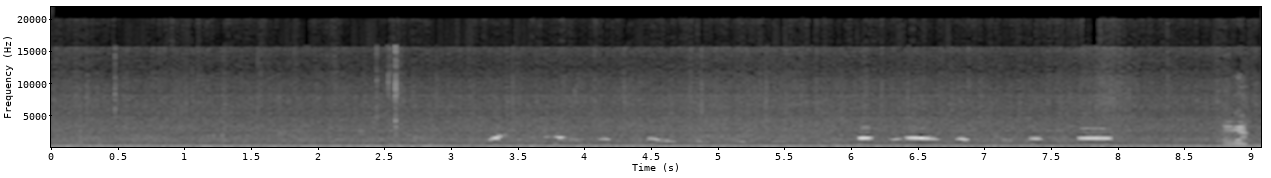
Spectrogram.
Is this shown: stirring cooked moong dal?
no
